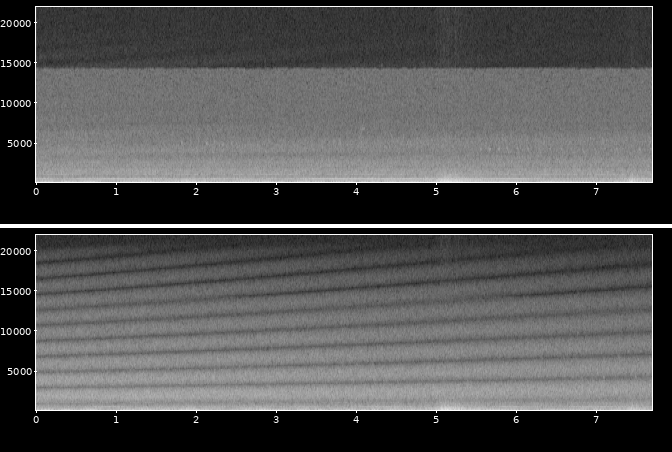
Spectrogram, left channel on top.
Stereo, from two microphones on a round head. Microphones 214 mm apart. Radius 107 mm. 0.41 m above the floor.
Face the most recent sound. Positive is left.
turn(degrees=-75)  # may be behind; listen again after turning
